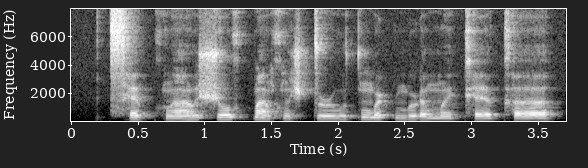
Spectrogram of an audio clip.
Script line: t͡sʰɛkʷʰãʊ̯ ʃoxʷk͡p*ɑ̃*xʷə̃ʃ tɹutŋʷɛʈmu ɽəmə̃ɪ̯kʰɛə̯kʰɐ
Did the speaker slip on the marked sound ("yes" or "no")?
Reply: yes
